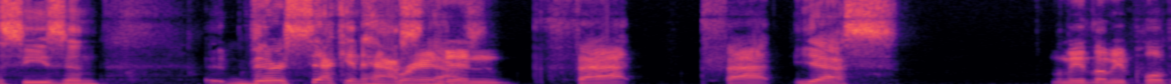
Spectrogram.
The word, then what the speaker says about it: Pfaadt: Their second half Brandon Fat? Yes. Let me pull up the pronunciation.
